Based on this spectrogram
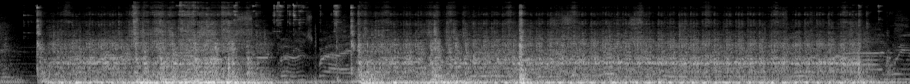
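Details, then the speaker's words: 1950 Ford F1 parts truck sat for years, fuel poured down carburetor, fuel pump hose off: slow steady cranking with one brief catch that dies at once; has spark but no fuel supply, sticky throttle pedal. "It sounded like it tried. The pedal is sticky, the throttle pedal. So I don't know if I'm gonna be able to do it with that one. But it did fire once."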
